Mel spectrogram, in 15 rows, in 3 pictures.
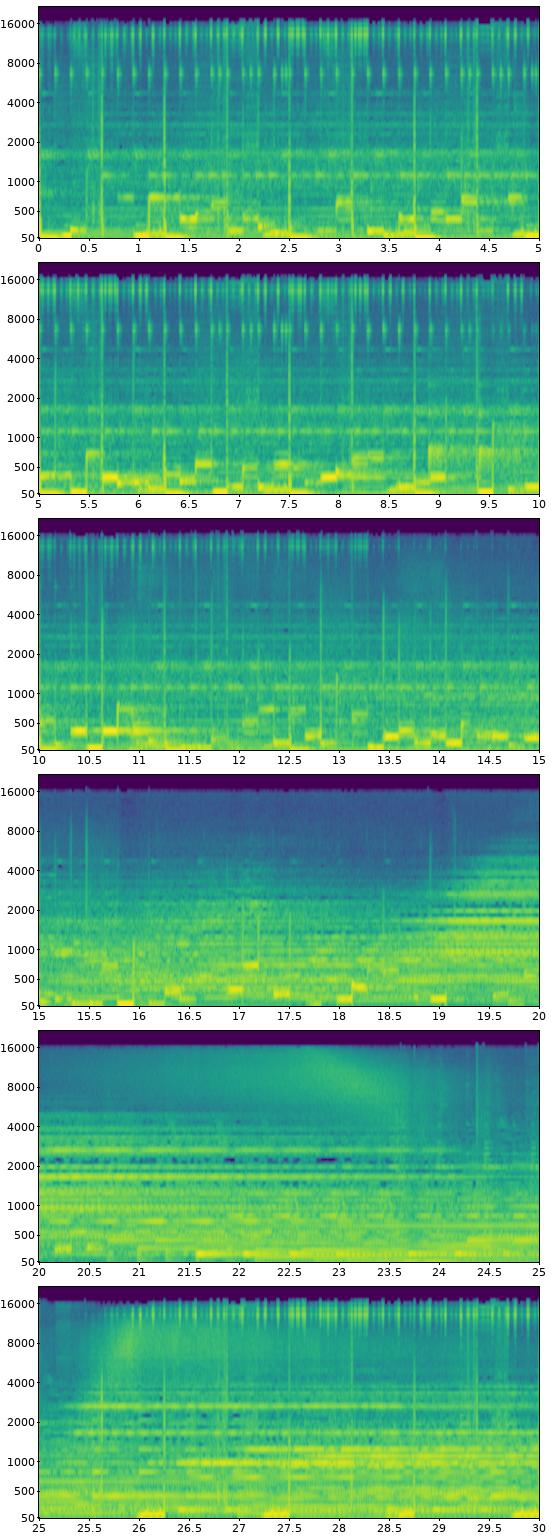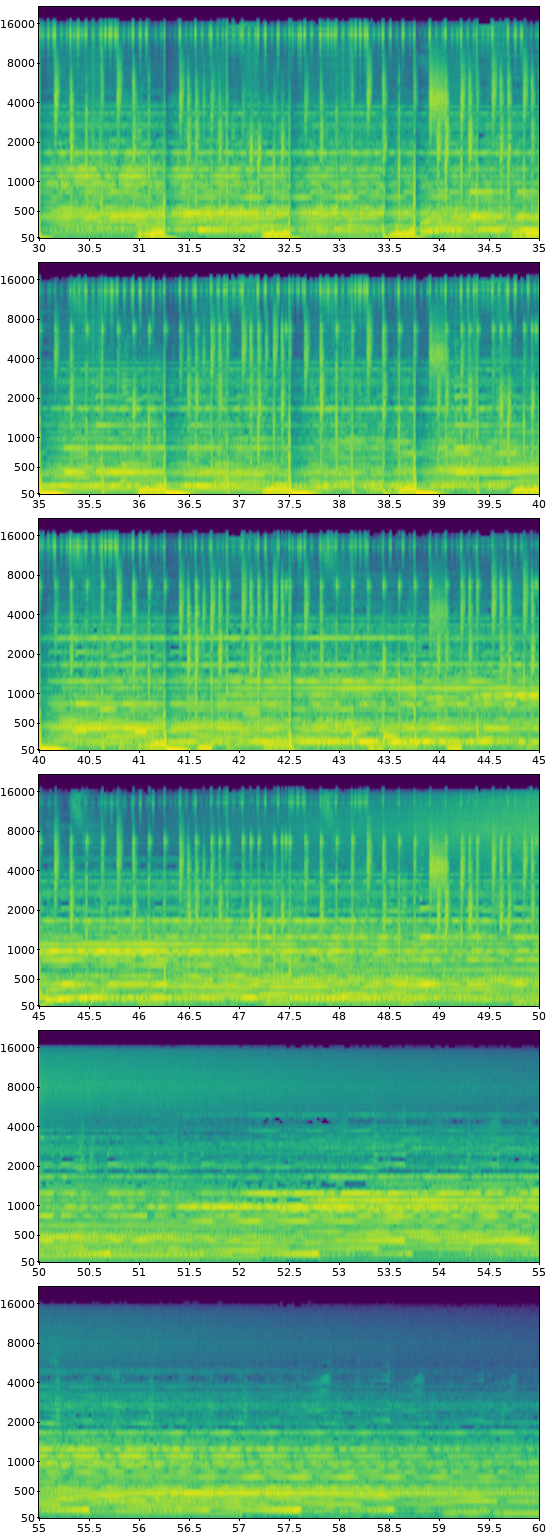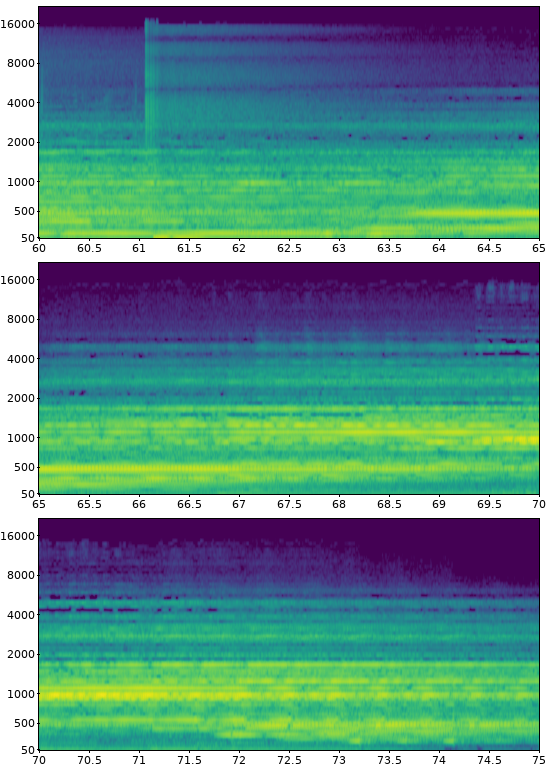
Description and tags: OHC 370 - Bubbly
Bubbly Experimental Beat Liquid Effervescent
Liquid, Beat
